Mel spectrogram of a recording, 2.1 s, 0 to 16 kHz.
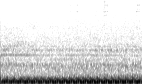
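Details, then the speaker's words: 1996 Ford Mustang on newly installed dual exhaust from a 1997, just after oil change: deep, even idle rumble with steady pulse, no misses or rattles; clean, healthy idle. "All right, let's see what she sounds like. Disorder. Yeah. Sounds really good,"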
